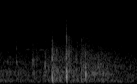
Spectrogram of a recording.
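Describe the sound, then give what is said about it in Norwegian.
Several sharp fireworks bangs and firecracker pops burst out at irregular intervals over a faint background hiss, with a final crack closing the short stretch, set off by Indians celebrating Diwali. No one speaks. “Jo, man pøser på med lys, oljelamper, fyrverkeri.”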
